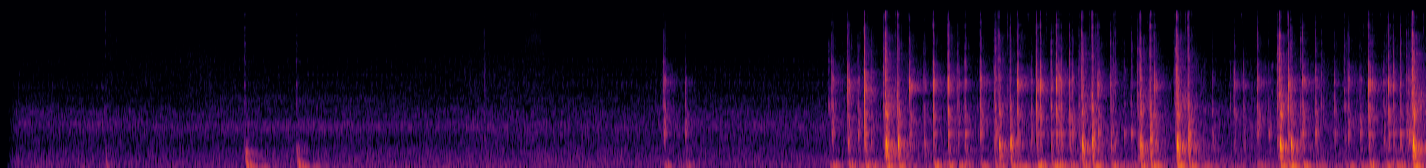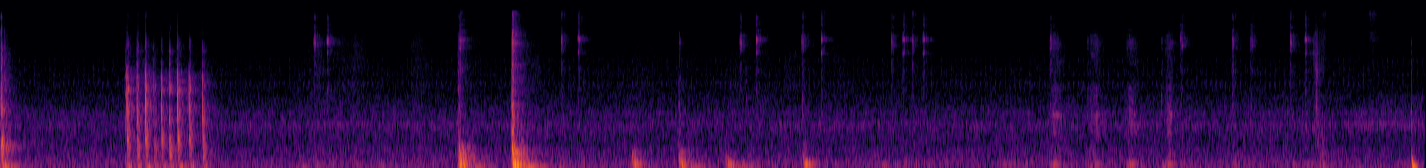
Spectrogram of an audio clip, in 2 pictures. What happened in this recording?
I turned on the desk light and started working at the desk. I typed on the keyboard while using the computer mouse. The mouse was clicked and scrolled.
